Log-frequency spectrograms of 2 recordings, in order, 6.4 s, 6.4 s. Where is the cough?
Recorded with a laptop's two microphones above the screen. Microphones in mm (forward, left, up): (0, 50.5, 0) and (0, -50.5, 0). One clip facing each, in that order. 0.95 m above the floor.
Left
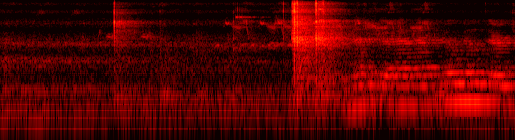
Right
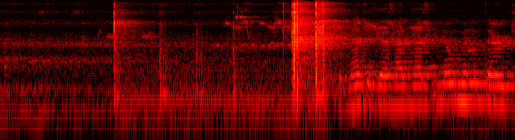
I don't hear a cough.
